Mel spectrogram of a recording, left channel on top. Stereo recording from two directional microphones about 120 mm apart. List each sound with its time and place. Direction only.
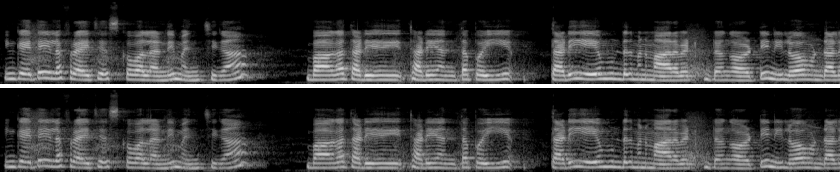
0.0 s a woman's voice: 30° left (ahead or behind)
1.5 s a woman's voice: 45° left (ahead or behind); by 8.4 s 25° left (ahead or behind)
